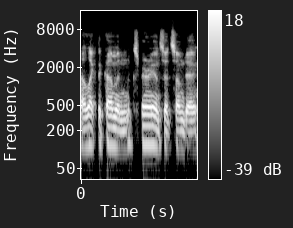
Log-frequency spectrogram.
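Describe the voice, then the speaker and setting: A man speaks with an American accent at a medium pitch. His pace is moderate and his intonation monotone and flat. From Boston, Massachusetts. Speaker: talk show host. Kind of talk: interview.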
